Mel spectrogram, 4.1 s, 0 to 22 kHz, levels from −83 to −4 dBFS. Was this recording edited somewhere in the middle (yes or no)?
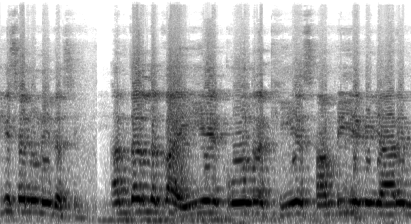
yes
